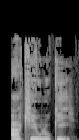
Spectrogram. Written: arkæologi

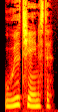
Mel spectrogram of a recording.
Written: udetjeneste

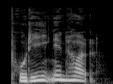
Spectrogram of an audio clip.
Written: proteinindhold

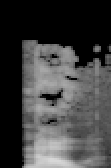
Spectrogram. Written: narv

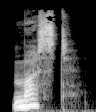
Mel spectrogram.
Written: must

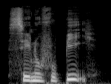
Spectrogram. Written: xenofobi

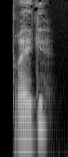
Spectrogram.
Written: drikke

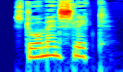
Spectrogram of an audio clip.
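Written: STORMANDSSLÆGT

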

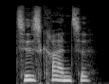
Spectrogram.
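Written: Tidsgrænse

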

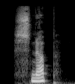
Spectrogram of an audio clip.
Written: SNOBBERNES

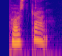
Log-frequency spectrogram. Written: postgang

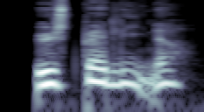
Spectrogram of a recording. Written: berliner

